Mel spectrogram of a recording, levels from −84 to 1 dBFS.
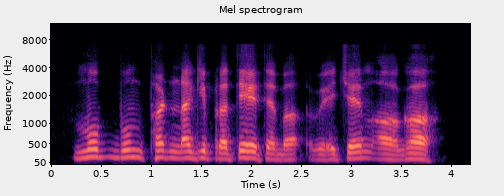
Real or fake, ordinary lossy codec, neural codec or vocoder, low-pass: fake; MP3, 64 kbps; codec, 16 kHz, 0.7 kbps, FocalCodec; 7.2 kHz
